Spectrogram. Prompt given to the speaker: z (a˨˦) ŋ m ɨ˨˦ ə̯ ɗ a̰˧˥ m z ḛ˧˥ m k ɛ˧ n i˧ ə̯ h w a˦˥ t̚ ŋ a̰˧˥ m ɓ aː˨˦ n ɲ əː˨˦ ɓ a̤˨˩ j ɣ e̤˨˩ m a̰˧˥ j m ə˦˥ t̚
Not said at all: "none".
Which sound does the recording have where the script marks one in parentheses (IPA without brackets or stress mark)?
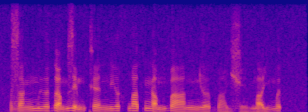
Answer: a˨˦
